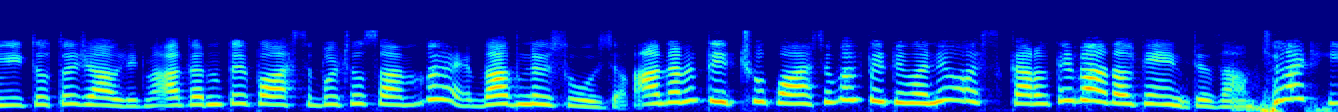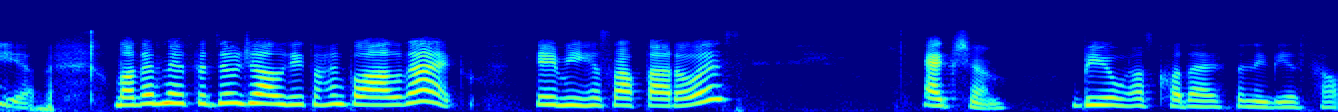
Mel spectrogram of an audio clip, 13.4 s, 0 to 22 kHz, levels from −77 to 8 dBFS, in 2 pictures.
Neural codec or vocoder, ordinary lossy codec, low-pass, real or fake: codec, 16 kHz, 1 kbps, FunCodec, trained on LibriTTS, 50 frames a second; none; 7.2 kHz; fake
